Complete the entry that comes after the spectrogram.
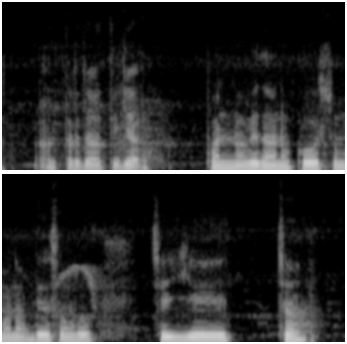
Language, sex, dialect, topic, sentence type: Telugu, male, Utterandhra, banking, statement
